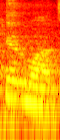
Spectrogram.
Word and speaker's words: quinoa: Another thing I've done is if I make it a burrito, I'll add quinoa to it. Did I say it right? Quinoa.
